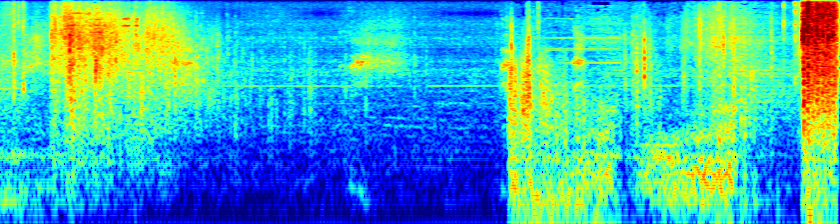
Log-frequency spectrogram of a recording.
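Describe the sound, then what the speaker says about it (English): Explosions from an enemy precision airstrike in a first-person shooter come as heavy booms, one early on and a louder pair of sustained blasts later, with a quieter stretch between and faint background chatter. "Enemy precision airstrike. Find cover."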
